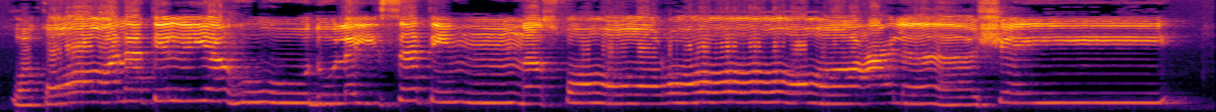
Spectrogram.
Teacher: قاف مستعلیہ میں سے ہے، موٹا پڑھیں گے منہ اور آواز کو کھول کر۔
